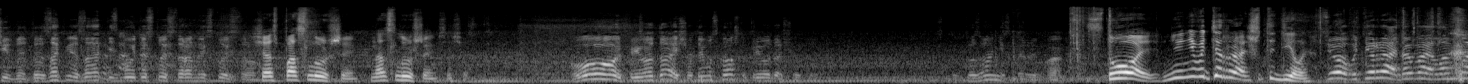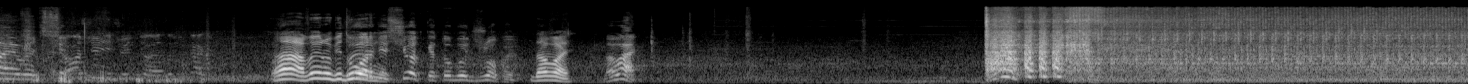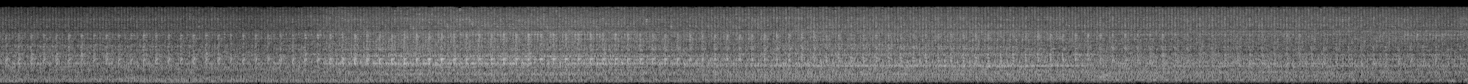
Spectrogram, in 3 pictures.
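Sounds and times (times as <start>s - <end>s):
car engine idling with clatter: 24.5s - 44.0s
starter motor cranking: 24.6s - 26.9s.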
